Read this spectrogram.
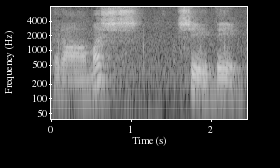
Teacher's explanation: दंत्य स जो है सकार के वो तालव्य शकार हो जाता है।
